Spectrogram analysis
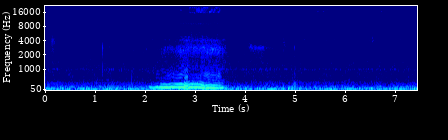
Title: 꿀잠 자는 고양이. snoring cat #cat #mainecoon 코골이 하는 고양이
